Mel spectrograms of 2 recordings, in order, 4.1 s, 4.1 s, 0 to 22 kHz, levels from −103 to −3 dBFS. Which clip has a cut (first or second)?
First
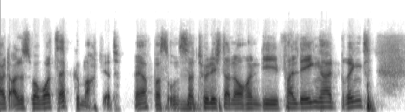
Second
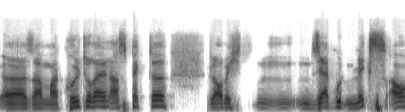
second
